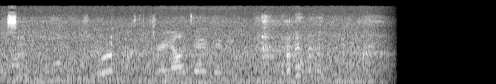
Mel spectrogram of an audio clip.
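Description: A man laughs nearby outdoors.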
